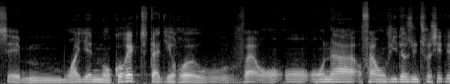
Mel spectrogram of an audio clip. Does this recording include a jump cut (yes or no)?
no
